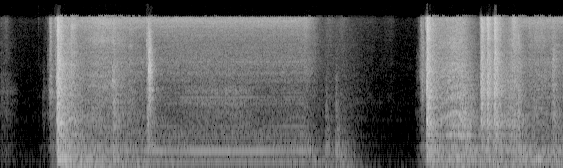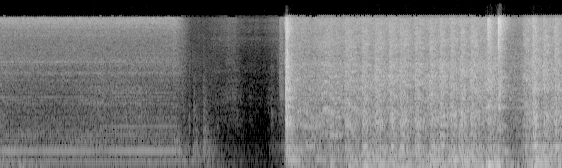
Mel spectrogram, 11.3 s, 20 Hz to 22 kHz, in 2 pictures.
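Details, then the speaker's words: 1965 Chevy C-10 with an LS swap and drive-by-wire, check engine light on, battery charger connected: the starter cranks steadily in two bursts, then a louder rough burst as it briefly tries to fire before dying — crank, no start. "Well, it tried to fire."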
